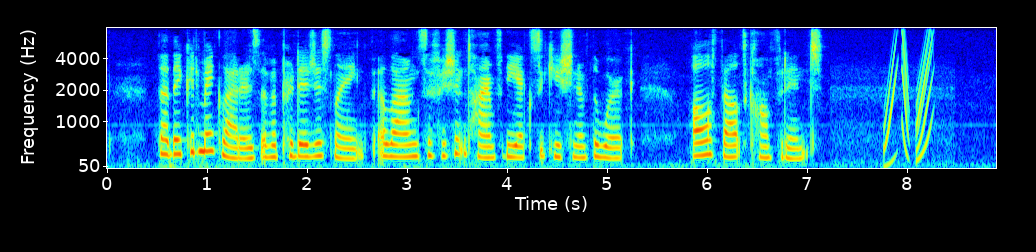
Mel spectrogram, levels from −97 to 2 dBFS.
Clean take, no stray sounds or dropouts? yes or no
no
